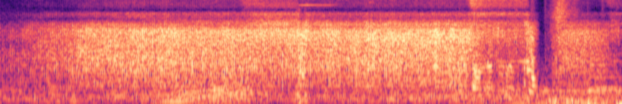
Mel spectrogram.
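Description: A car engine runs steadily, heard from inside the vehicle as two men sit silently in it, a continuous low rumble and broad hiss that holds an even, moderate loudness for the whole stretch.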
